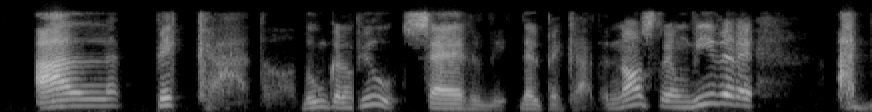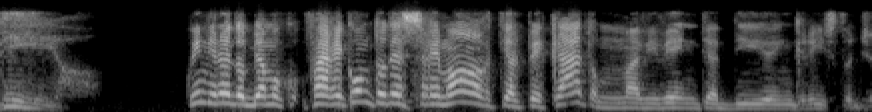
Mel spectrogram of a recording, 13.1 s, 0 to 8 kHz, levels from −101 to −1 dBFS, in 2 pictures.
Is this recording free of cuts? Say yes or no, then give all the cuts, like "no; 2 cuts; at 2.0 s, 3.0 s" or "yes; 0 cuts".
no; 1 cut; at 2.6 s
